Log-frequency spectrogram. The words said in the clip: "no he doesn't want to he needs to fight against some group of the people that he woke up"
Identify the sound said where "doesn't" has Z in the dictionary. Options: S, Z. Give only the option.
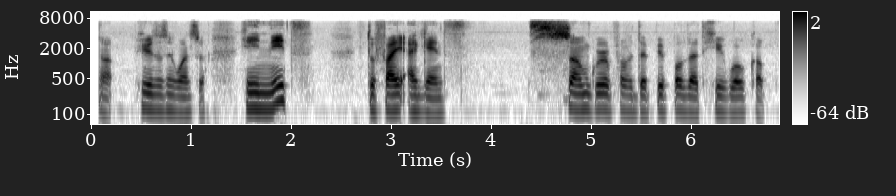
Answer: S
